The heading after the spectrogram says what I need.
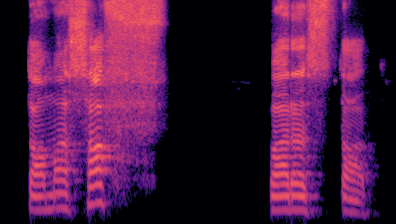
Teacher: अभी विसर्ग के बाद प है, तो विसर्ग का प्रोनाउंसिएशन विल बी लाइक फ. इसको कहते हैं उपधमानीय.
